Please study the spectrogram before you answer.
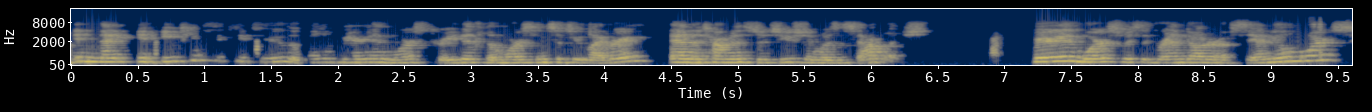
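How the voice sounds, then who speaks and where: Soft-spoken woman, echoey and distant. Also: on the high side. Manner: soft-spoken, with frequent fillers. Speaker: library director. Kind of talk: community presentation. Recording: echoey room, far from mic.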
